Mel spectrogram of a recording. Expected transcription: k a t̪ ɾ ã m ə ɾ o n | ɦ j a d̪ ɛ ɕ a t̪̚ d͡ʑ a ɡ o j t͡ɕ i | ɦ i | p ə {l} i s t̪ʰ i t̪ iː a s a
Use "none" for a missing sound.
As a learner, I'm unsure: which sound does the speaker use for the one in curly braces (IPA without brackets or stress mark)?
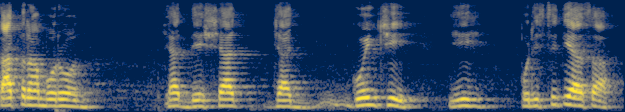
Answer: ɾ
